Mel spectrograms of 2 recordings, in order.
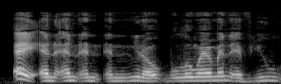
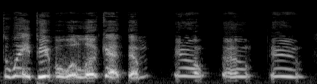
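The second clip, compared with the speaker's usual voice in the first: high, lightly mocking woman's voice; a hint of mock woman. Imitating women worried about looks, light mock whine.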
